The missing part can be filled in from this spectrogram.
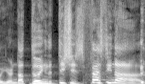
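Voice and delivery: loud, high, rising shout in put-on French accent. Retelling how he sneaked up on you at your dishwasher job, imitate a loud-ass french guy. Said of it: "say in that loud-ass voice of his".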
